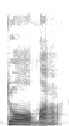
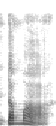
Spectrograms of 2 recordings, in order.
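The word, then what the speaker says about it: дома: If O in a word is not under stress, we pronounce it as a kind of R. So we don't say Doma. We say Dama.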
